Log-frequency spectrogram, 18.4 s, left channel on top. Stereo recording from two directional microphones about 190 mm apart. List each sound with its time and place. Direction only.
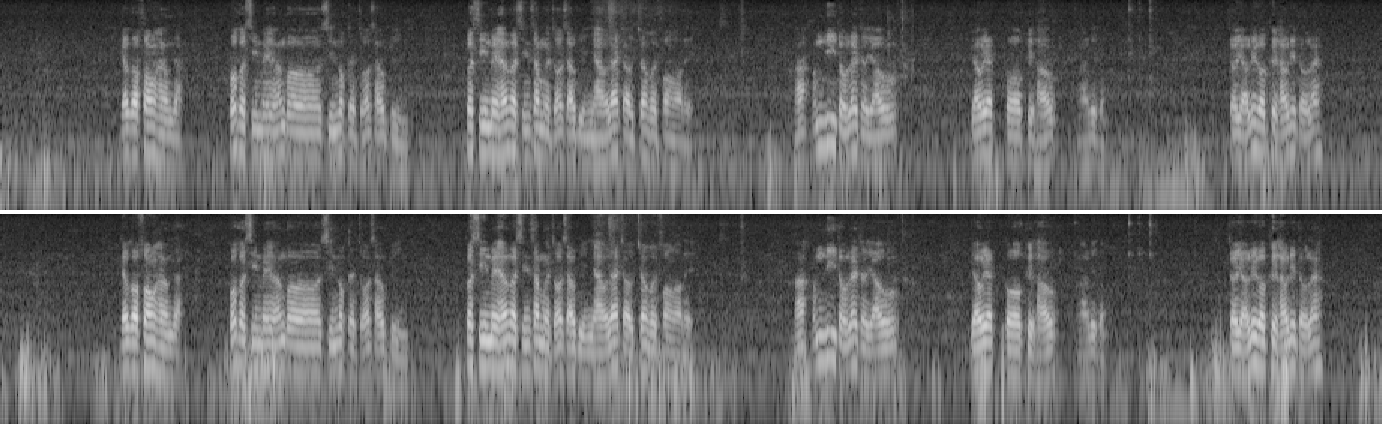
1.5 s speech: 40° right (ahead or behind)
3.0 s speech: 25° right (ahead or behind)
6.1 s speech: 30° right (ahead or behind)
10.6 s speech: 30° right (ahead or behind)
13.0 s speech: 45° right (ahead or behind)
16.4 s speech: 45° right (ahead or behind)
